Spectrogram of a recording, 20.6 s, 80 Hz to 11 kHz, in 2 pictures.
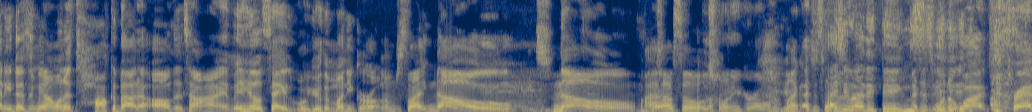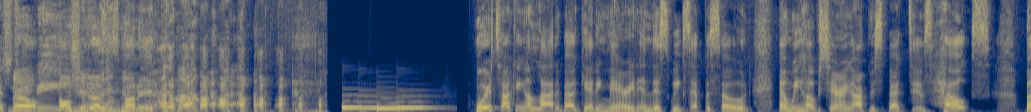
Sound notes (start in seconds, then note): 10.9 women laughing; 13.7 cheery music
